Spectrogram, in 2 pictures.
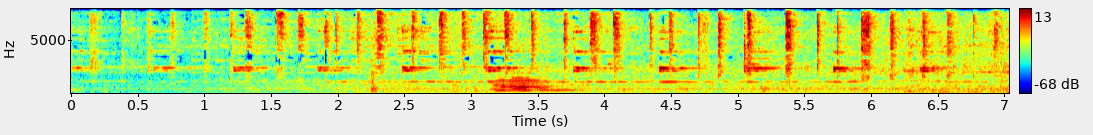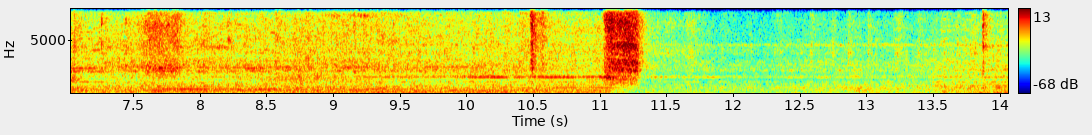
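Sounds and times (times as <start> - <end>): level-crossing bell dinging: 0.0 - 6.8
locomotive engine rumble: 0.0 - 14.0
train horn blast: 3.1 - 4.0.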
